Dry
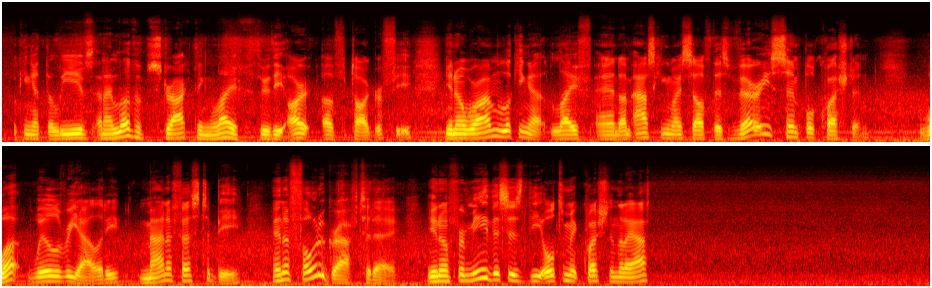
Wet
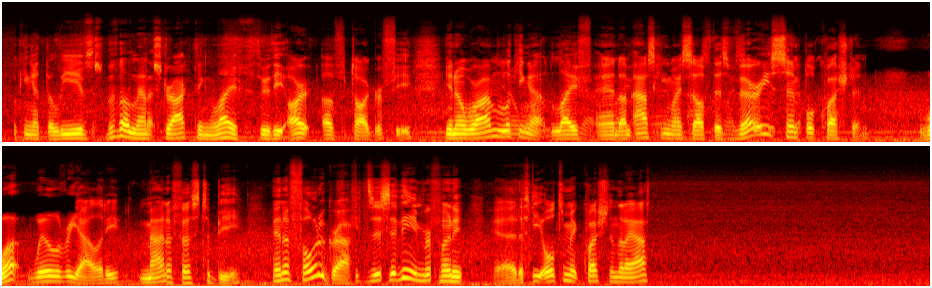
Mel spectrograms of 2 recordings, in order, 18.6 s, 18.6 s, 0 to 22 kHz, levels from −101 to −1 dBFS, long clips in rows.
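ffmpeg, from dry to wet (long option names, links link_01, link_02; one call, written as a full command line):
ffmpeg -i in.wav -filter_complex "[0:a]asettb=1/sr,asplit=3[link_01][link_02][link_03];[link_01]atrim=end=4.364[link_04];[link_02]atrim=start=4.36:end=7.99,asetpts=PTS-STARTPTS,afade=type=in:duration=0.004:curve=qsin,afade=type=out:start_time=3.626:duration=0.004:curve=qsin,aecho=1:1:533:0.158,atrim=end_sample=160083[link_05];[link_03]atrim=start=7.986[link_06];[link_04][link_05]acrossfade=duration=0.004:curve1=hsin:curve2=qsin[link_07];[link_07][link_06]acrossfade=duration=0.004:curve1=qsin:curve2=hsin,asplit=3[link_08][link_09][link_10];[link_08]afade=type=out:start_time=8.64:duration=0.02[link_11];[link_09]asuperstop=centerf=3900:order=12:qfactor=1.4,afade=type=in:start_time=8.64:duration=0.02,afade=type=out:start_time=10.02:duration=0.02[link_12];[link_10]afade=type=in:start_time=10.02:duration=0.02[link_13];[link_11][link_12][link_13]amix=inputs=3:normalize=0,asettb=1/sr,asplit=3[link_14][link_15][link_16];[link_14]atrim=end=10.934[link_17];[link_15]atrim=start=10.93:end=11.57,asetpts=PTS-STARTPTS,afade=type=in:duration=0.004:curve=qsin,afade=type=out:start_time=0.636:duration=0.004:curve=qsin,afreqshift=-66[link_18];[link_16]atrim=start=11.566[link_19];[link_17][link_18]acrossfade=duration=0.004:curve1=hsin:curve2=qsin[link_20];[link_20][link_19]acrossfade=duration=0.004:curve1=qsin:curve2=hsin,asplit=5[link_21][link_22][link_23][link_24][link_25];[link_21]atrim=end=0.942[link_26];[link_22]atrim=start=0.938:end=1.532,asetpts=PTS-STARTPTS,areverse[link_27];[link_23]atrim=start=1.528:end=12.832[link_28];[link_24]atrim=start=12.828:end=14.602,asetpts=PTS-STARTPTS,areverse[link_29];[link_25]atrim=start=14.598[link_30];[link_26][link_27]acrossfade=duration=0.004:curve1=hsin:curve2=hsin[link_31];[link_31][link_28]acrossfade=duration=0.004:curve1=hsin:curve2=hsin[link_32];[link_32][link_29]acrossfade=duration=0.004:curve1=hsin:curve2=hsin[link_33];[link_33][link_30]acrossfade=duration=0.004:curve1=hsin:curve2=hsin" out.wav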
